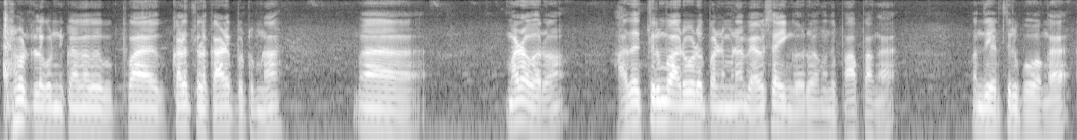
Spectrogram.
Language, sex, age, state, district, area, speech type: Tamil, male, 60+, Tamil Nadu, Kallakurichi, urban, spontaneous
